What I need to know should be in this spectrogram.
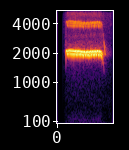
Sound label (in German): pfiff; wintron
